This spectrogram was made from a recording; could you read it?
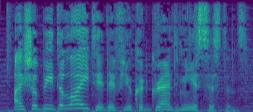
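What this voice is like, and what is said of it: Reading in a fake accent. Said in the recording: “maybe I should read this with like a fake accent”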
